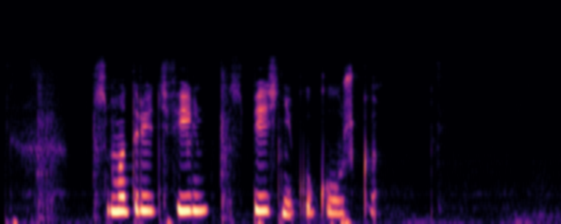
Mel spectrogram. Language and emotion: Russian, sad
